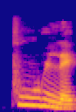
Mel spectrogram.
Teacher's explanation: E is pronounced [ɛ] in words ending with -ET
